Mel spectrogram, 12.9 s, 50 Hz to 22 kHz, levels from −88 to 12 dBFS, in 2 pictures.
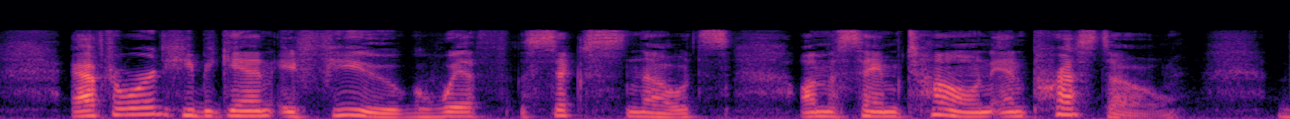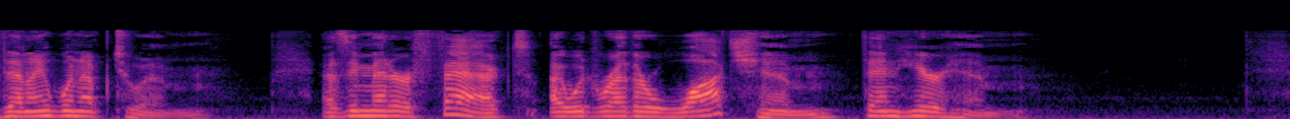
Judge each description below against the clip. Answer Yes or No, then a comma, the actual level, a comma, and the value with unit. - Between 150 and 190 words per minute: Yes, average, 155 wpm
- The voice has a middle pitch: Yes, medium, 150 Hz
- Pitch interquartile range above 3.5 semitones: Yes, average, 4.5 semitones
